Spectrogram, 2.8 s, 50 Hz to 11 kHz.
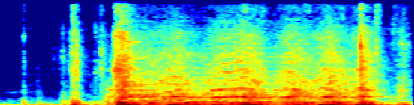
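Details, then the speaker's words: VW VR6 rebuilt engine on first start attempt after oil priming: the starter turns the engine in slow, labored pulses without catching; battery too weak, jumper needed. "Yeah, it's not enough juice. Let's put the jumper on it."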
